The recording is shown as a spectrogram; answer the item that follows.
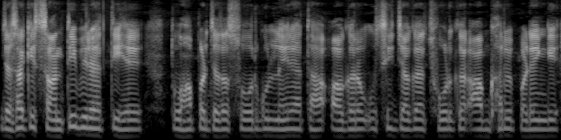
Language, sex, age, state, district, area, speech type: Hindi, male, 18-30, Uttar Pradesh, Jaunpur, rural, spontaneous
